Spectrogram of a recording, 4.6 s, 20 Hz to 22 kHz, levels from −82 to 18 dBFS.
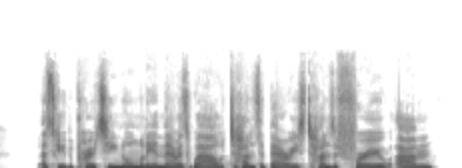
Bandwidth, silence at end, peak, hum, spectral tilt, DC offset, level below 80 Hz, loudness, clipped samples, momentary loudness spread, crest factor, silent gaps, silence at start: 14 kHz; 0.3 s; -6 dBFS; none; -4.5 dB/octave; under 0.1%; -64 dBFS; -18 LUFS; under 0.1%; 6 LU; 12 dB; none; 0.4 s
